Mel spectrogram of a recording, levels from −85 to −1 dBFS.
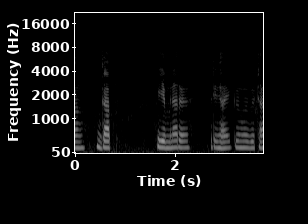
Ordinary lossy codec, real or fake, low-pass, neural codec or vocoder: MP3, 48 kbps; fake; 7.2 kHz; codec, 16 kHz, 4 kbps, FunCodec, trained on Chinese and English, 50 frames a second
